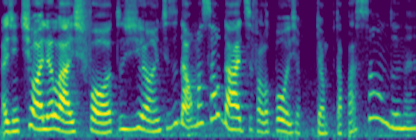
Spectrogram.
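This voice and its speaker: With noticeable background noise present, a woman in a high pitch talks at a moderate pace with hardly any pauses and very wide pitch swings. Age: 30s. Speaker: podcast host. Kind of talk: casual interview chat.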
